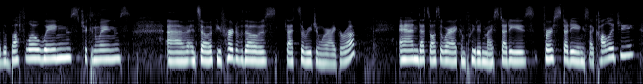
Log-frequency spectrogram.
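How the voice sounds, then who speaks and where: American lady professor starting a lecture, friendly, talks with the crowd, mid-pitched voice. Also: darkish tone. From Rochester, New York, USA. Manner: friendly and conversational, asks the audience questions. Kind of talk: introductory lecture.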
